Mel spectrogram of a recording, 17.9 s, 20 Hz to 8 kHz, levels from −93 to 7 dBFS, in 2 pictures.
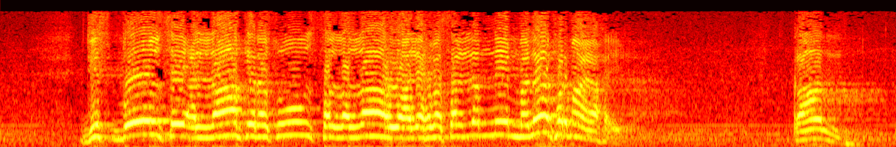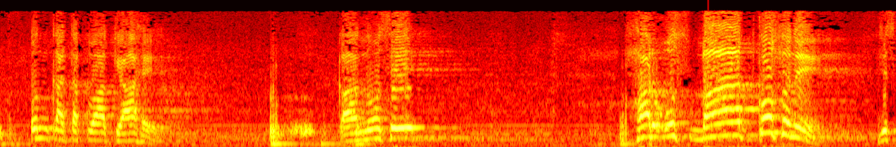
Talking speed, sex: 95 wpm, male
